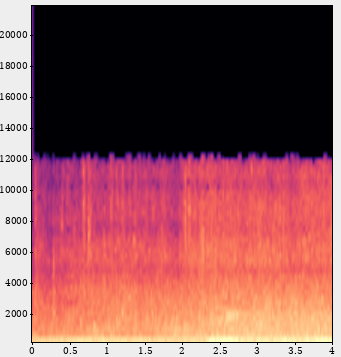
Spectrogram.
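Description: A trolleybus driving through standing floodwater, its wheels making a steady rushing splash that grows slightly louder.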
